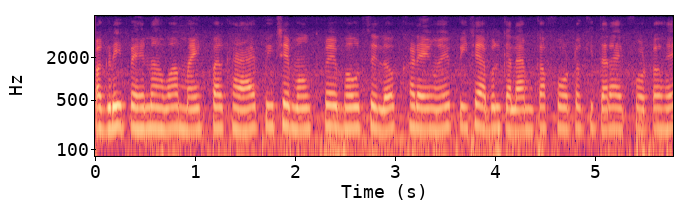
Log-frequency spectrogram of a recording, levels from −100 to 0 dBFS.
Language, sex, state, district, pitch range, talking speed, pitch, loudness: Hindi, female, Odisha, Sambalpur, 195-205 Hz, 260 wpm, 200 Hz, -16 LUFS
